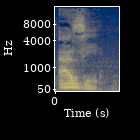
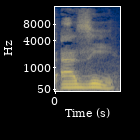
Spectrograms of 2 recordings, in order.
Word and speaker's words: Azee: If you're saying his name with the short form, it's Azzy. Okay? Yep. So, it's Azzy with, you know, A-Z-E-E.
